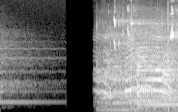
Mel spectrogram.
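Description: Background music ends on a held note that fades out, followed by about a second of silence. Then the sound of a basketball practice in a gym fades in, with basketballs bouncing on the hardwood.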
